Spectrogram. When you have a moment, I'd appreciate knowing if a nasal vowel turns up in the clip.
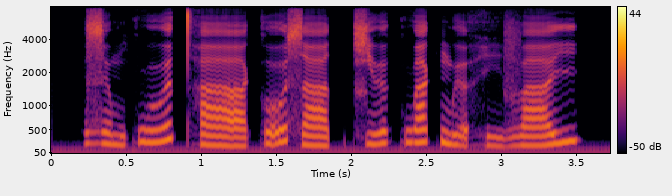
no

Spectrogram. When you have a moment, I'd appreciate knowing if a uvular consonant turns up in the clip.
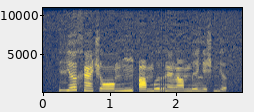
no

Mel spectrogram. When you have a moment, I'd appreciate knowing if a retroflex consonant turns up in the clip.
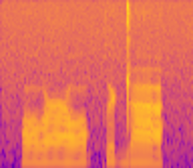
yes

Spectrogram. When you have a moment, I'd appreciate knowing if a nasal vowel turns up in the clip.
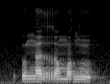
yes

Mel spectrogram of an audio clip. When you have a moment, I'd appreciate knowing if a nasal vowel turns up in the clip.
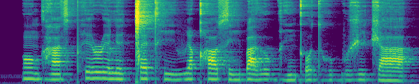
yes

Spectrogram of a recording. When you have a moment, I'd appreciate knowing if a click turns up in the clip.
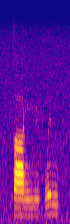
no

